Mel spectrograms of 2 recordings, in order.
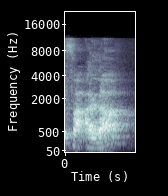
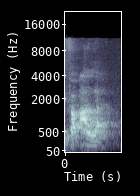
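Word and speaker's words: فعل: Si vous n'arrivez pas à la dire, ce que vous faites, c'est que vous interrompez un peu de votre voix, comme s'il y avait l'hamza, l'apostrophe. Vous pouvez dire fa'ala, ça ira. Mais c'est fa'ala.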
